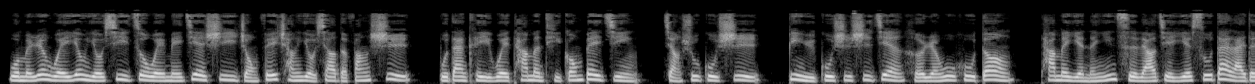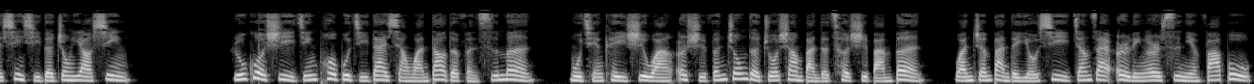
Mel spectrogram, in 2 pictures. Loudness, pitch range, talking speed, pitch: -14 LUFS, 175-210 Hz, 275 characters per minute, 190 Hz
